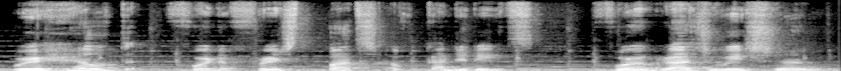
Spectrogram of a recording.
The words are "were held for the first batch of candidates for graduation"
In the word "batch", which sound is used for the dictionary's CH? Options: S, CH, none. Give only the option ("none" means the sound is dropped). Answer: S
